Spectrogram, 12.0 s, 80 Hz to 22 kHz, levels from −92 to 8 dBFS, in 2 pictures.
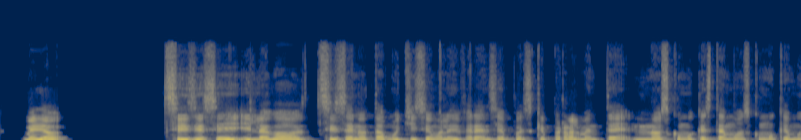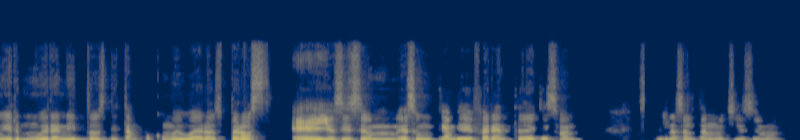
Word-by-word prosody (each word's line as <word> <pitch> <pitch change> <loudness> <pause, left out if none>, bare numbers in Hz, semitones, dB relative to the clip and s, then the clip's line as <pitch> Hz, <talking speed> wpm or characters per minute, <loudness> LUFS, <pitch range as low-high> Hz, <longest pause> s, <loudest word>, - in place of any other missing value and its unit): medio 125 -1 +5 0.7
Sí, 175 0 +4
sí, 175 -1 +3
sí. 210 +4 +3
Y 130 - +2
luego, 135 +2 +3
sí 130 -3 0
se 135 +1 +2
nota 130 +2 +1
muchísimo 135 0 -2
la 130 - 0
diferencia, 130 +2 -2
pues, 110 -5 -6
que - - -7
probablemente 115 +3 -2
no 120 0 0
es 125 - -1
como 150 +2 -5
que - - +1
estemos 135 +2 -2
como 120 -3 -4
que 105 - -3
muy, 115 +4 0
muy 135 +1 +1
granitos, 135 +1 0
ni 120 - -8
tampoco 90 +5 -8
muy 120 +2 0
güeros, 125 +4 +1
pero 135 -3 +3
s 115 - -7 0.2
ellos 105 +1 +5
sí 120 - 0
es 105 - -5
un 115 0 -1
es - - 0
un 120 -1 0
cambio 120 +1 +1
diferente 115 -2 0
de 120 -1 +1
que 120 - -3
son 115 -1 -8 0.5
Sí, 125 - -9
resaltan 110 0 -5
muchísimo. 115 0 -9
125 Hz, 225 wpm, -24 LUFS, 115-135 Hz, 0.7 s, medio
